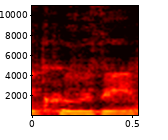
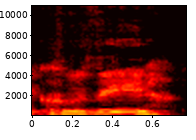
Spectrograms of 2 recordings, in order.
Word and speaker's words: koozie: fine cozy I have been corrected too much by friends to not say cozy because if I don't say koozie I will get a phone call text message notification letting me know that you said it wrong again so it is koozy for me today I used to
